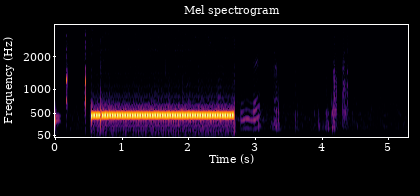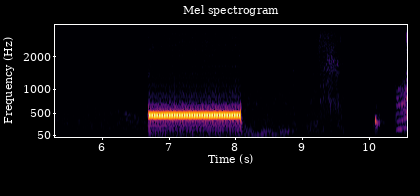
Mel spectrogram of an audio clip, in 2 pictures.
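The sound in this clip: A telephone ringback tone plays while a call is transferred to a quality-control department: two loud, steady, even-pitched tones, the first about two seconds long and the second shorter, separated by a long quiet gap with faint, brief sounds.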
